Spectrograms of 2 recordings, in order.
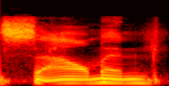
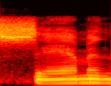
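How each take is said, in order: First: The L in the word is pronounced. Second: The L in the word is silent. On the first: The speaker calls it wrong. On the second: The speaker calls it right.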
